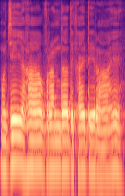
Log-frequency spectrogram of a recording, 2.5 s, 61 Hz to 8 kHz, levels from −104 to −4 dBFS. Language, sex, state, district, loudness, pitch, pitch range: Hindi, male, Arunachal Pradesh, Papum Pare, -13 LUFS, 120 Hz, 115-125 Hz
